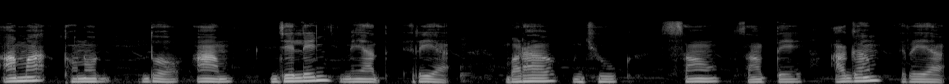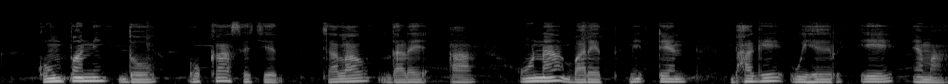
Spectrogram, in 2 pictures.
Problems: background sounds at intervals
